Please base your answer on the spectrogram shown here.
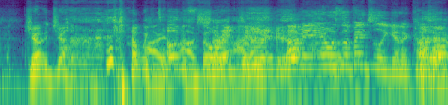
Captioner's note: laughs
